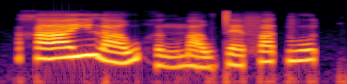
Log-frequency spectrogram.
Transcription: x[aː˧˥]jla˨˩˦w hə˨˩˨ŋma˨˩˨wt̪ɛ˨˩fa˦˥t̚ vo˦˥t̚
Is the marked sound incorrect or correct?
correct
